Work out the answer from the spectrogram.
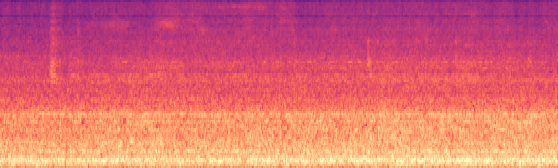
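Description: NS Intercity train running at speed, heard from inside the driver's cab: a steady rumble of wheels on rail with a constant low hum.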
